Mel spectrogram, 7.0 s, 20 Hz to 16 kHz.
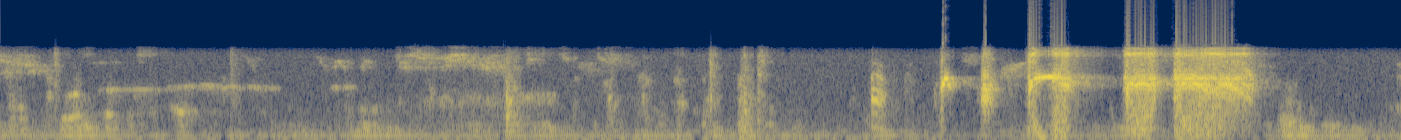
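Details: Crowing of a partridge in a forest, 2024: soft background chirps at first, then from mid-clip a run of loud rasping notes that build into long, harsh, grating bursts before fading out.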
